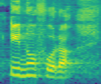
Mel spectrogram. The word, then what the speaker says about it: Ctenophora: That is phylum टीनोफोरा। क्या है phylum? Phylum टीनोफोरा। और ये जो टर्म है टीनोफोरा, सी साइलेंट है, ठीक है, इट was given by S bolts.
